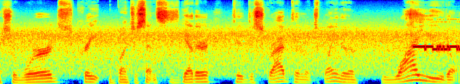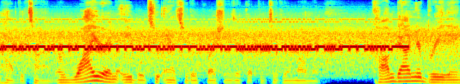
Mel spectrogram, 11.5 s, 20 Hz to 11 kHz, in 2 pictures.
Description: RTTY (75 baud, 170 Hz shift), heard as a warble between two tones, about 1600 Hz centre, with radio static and speech in English. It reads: DAZU KANN MAN NUR GRATULIEREN.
